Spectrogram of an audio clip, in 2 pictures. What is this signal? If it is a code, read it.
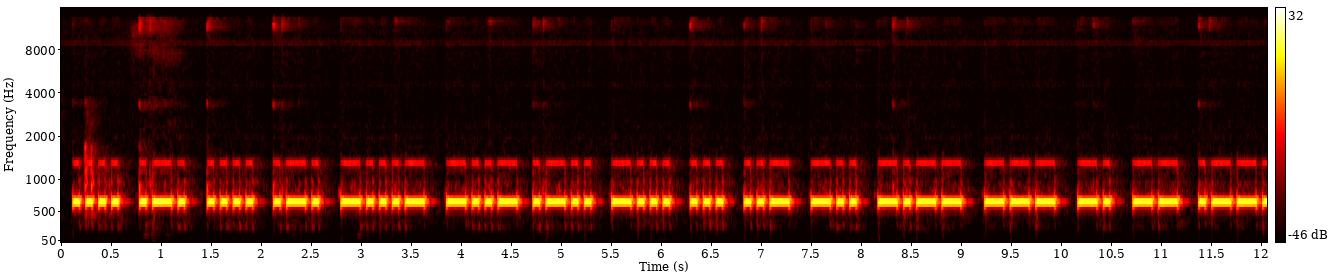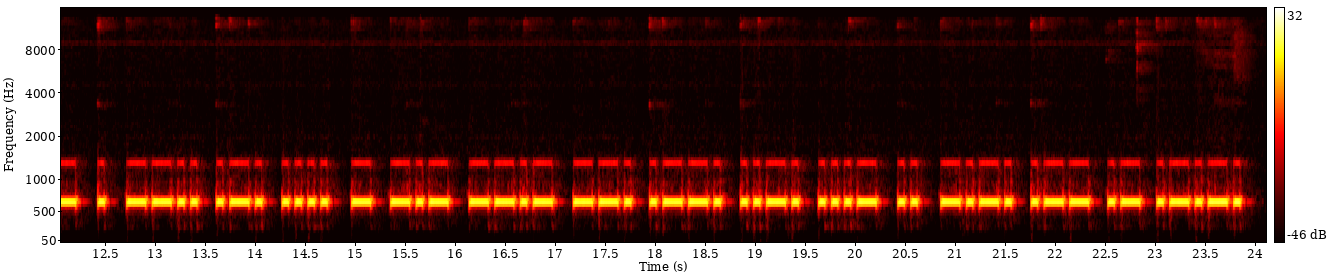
Morse code, heard as a keyed tone, about 18 wpm, 660 Hz. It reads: HRHR<BT>XLBSUDYONMJEZRHTKQGPFVICWA<AR>
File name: 2025cw / speedup / 19wpm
